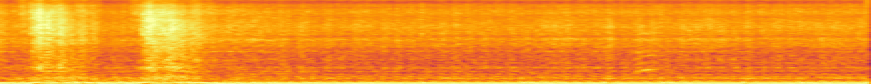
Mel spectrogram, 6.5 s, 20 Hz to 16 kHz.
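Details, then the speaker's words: 1968 Mustang V8 on long tube headers, fired with a jumper bypassing a coil power wire fault (power only in crank): two sharp throttle blips, then deep, loud, steady rumble settling evenly, no misfire or knock; healthy, normal running. "we know the motor is healthy. I mean, it was rumbling my I get it. We're on long tube headers, but it was rumbling the building."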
